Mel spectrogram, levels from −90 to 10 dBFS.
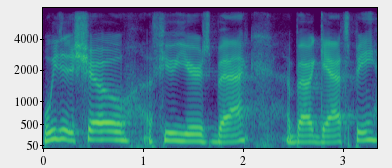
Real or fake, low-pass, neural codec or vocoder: real; 7.2 kHz; none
